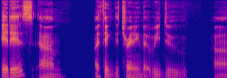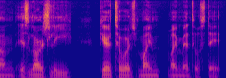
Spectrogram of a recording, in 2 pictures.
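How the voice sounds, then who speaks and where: A man, a guest speaking casually in an interview, soft-spoken and hesitant with many ums and repeated words. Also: deep voice, unhurried, smooth, no room sound, studio quality. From Barbados. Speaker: guest, para-bobsleigh athlete.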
